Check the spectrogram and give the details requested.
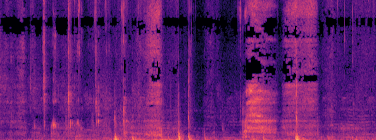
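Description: Close-miked eating sounds: wet chewing and smacking of a mouthful of rice and curry, with squishy sounds of fingers mixing rice and curry on the plate. There are short clicks throughout and a few dull thumps.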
